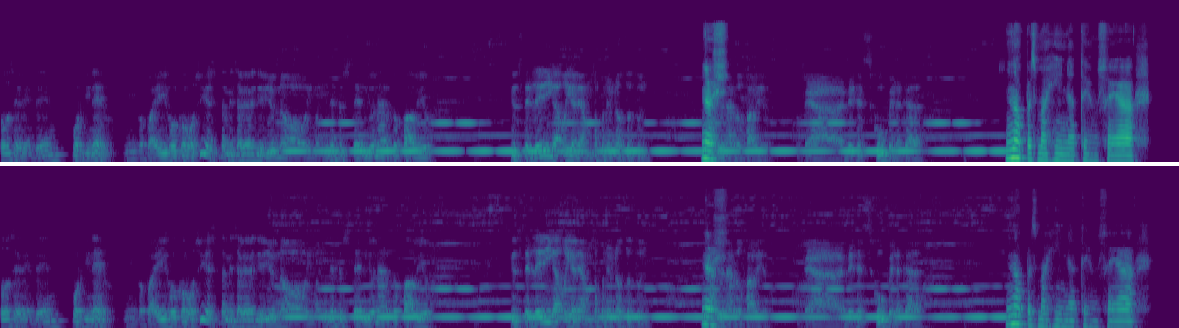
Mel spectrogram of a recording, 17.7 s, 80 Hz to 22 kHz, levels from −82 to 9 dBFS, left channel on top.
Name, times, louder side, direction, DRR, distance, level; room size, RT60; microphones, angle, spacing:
voice 1, 0.0-6.5 7.6-9.7 10.6-11.5 11.9-13.8, equal, 5° right, 1.2 m, -45 dB
sound 1, 4.0-15.2, left 2 dB, 40° right, 0.6 m, -42 dB
voice 2, 10.5-10.9 15.1-17.2, left 7 dB, 75° left, 0.3 m, -31 dB
7.1 x 2.4 x 2.4 m
head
